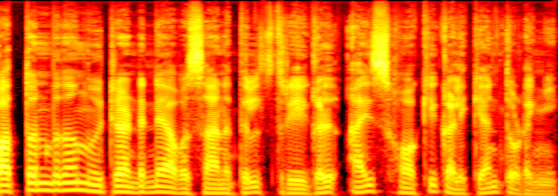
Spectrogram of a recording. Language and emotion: Malayalam, neutral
